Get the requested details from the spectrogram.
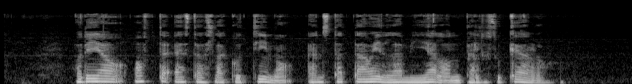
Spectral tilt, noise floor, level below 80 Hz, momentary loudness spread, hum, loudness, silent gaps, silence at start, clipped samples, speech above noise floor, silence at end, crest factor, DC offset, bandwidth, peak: -5 dB/octave; -56 dBFS; -38 dBFS; 7 LU; none; -20 LUFS; none; 0.75 s; under 0.1%; 36 dB; 0.7 s; 18 dB; under 0.1%; 11.5 kHz; -2 dBFS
